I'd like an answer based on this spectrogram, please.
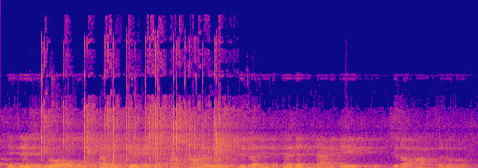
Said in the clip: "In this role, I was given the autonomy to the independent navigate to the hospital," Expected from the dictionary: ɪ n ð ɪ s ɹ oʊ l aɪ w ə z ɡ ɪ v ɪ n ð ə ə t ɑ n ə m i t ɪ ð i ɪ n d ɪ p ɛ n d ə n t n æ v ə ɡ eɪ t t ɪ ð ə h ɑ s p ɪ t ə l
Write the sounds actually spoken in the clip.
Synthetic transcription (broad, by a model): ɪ n ð ɪ s ɹ oʊ l aɪ w ə z ɡ ɪ v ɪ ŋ ð ə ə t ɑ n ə m i t ɪ ð i ɪ n d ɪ p ɛ n d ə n n æ v ə ɡ eɪ t t ɪ ð ə h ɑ s p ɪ t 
